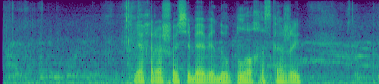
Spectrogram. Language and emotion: Russian, neutral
